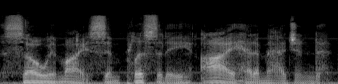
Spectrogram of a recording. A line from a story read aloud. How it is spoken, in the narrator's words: said the professor bitterly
